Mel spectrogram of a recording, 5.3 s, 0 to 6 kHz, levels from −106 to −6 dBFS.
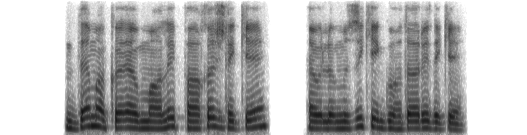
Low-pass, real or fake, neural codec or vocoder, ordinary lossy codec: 5.4 kHz; real; none; Opus, 32 kbps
